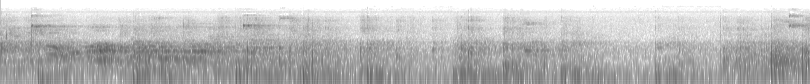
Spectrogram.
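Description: A basketball bouncing on a hardwood gym floor in irregular thuds, with players' footsteps and indistinct voices of players and spectators, echoing in a large gym hall.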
